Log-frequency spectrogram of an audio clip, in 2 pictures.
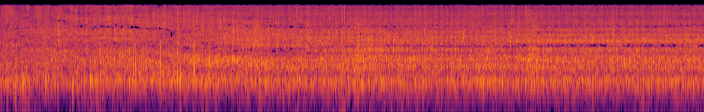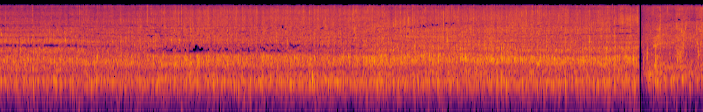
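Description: Water pouring steadily from an inflow pipe into a concrete trout pond, a continuous rush and splash, with a brief dip near the end.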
